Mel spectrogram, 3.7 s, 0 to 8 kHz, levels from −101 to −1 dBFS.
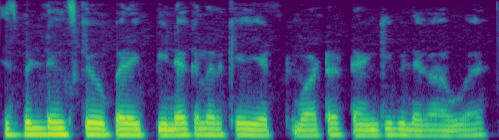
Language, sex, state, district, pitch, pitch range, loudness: Hindi, male, Uttar Pradesh, Etah, 120 Hz, 115-125 Hz, -17 LUFS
